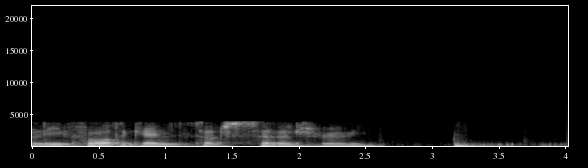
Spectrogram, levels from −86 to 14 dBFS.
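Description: It's a speech clip run through the iLBC codec the whole way, and the damage is plainly audible. Nothing above 4 kHz survives, so it sounds narrow and a bit rough and synthetic, which fits the 13.33 kbps mode with its 30 ms frames. Around 0.44 to 0.49 s there are lost iLBC frames, most likely a single dropped packet. The decoder fills the gap by repeating the last pitch cycle with some noise mixed in, so you hear a brief buzzy, held vowel. Because each iLBC frame decodes on its own, the voice snaps back right after.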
